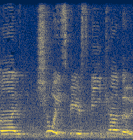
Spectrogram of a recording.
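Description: A man's high-pitched voice with ordinary pitch variation over noticeable background noise. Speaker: martial arts instructor. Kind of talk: announcement to students. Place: empty room. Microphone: camera far.

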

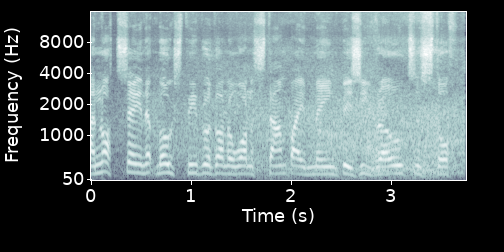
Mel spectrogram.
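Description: There is noticeable background noise as a man talks very fast in a dry sound with no echo. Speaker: tech reviewer. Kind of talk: casual vlog tutorial. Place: street. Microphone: handheld.

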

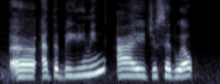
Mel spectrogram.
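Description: A woman's dark, mellow tone at a very slow pace, with fairly even intonation and a dry sound with no echo. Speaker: interviewee. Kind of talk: interview answer. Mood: calm, reflective. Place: open country.

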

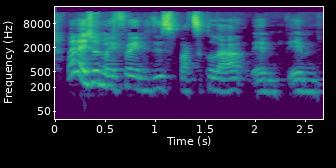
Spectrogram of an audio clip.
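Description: Somewhat breathy and fairly low in pitch, a woman speaks with a dark, mellow tone and lively intonation. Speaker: vlogger. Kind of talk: casual vlog chat. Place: home room.

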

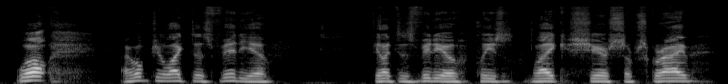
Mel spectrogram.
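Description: A man talks at a moderate pace in a somewhat breathy voice. The sound is dry with no echo, over a quiet background. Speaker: fishing vlogger. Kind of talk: casual vlog chat. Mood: mildly disappointed, relaxed. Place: car. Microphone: phone near.

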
